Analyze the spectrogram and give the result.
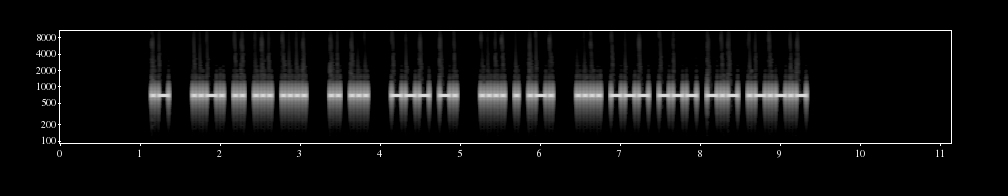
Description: Morse code, heard as a keyed tone, about 28 wpm, 700 Hz. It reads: A FISH IS ON HER HOOK.
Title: Sentences from Top 1600 Words 28wpm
